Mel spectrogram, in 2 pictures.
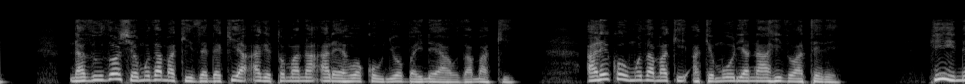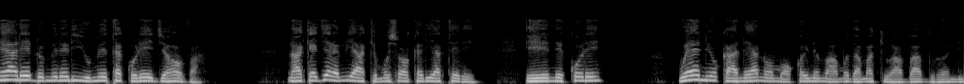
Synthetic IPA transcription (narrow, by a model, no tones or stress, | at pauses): naðuðɔːɕiɔmoðamakizɛdɛkiaʔaɣetomanaʔaɾɛɦwɔkouɲoːmbainejaoðamaki | aɾekoumoðamakiʔakemoɾianaːɦiðɔateɾe | hiːhineaɾeːdomeɾeɾiumetɛkoɾed͡ʒɛhɔva | nakɛd͡ʒɛɾɛmiaːkemoɕɔːkɛɾiateɾe | enekoɾe | wɛneokaːnɛanɔmɔkɔinemamoðamakiwababuɾɔni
